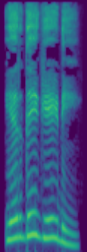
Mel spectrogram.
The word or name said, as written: ಎರ್ದೆಗಿಡು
